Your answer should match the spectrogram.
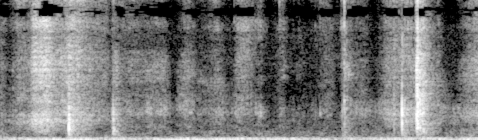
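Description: Faint rustling of a paper sticker sheet being handled and moved over planner pages, with a few soft ticks.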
